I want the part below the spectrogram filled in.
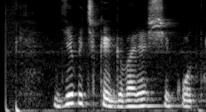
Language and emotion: Russian, positive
